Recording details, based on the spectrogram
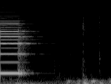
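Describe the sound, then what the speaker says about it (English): A building fire alarm sounds a loud, steady electronic tone for its first fifth of a second, then cuts off, leaving quiet low rumble and some noisy shuffling. "The alarm was still going the entire time."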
